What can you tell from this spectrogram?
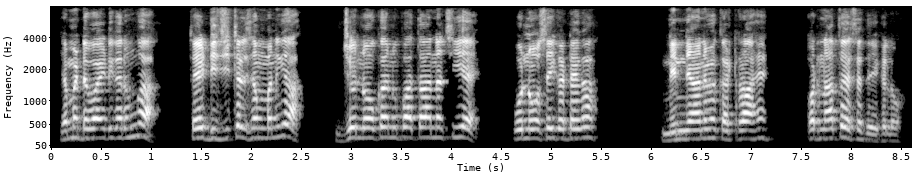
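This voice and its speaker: High-voiced man teaching maths, muffled. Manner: talks through calculations aloud, asking and answering his own questions; addresses students as friends and brothers. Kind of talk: exam-prep maths lesson.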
